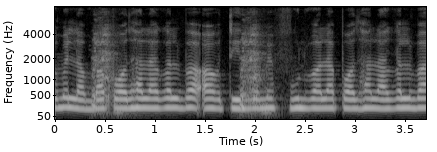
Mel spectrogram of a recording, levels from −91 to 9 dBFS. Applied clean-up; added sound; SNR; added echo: none; Cough; 14 dB; none.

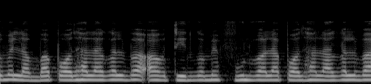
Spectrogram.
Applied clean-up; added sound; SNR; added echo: none; none; none; none.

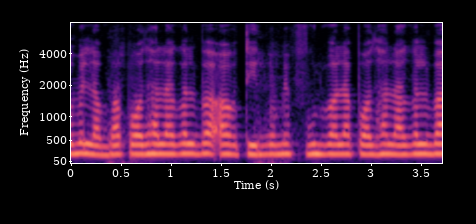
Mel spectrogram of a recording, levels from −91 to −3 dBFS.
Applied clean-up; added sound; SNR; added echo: neural separator model SepFormer DNS4.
